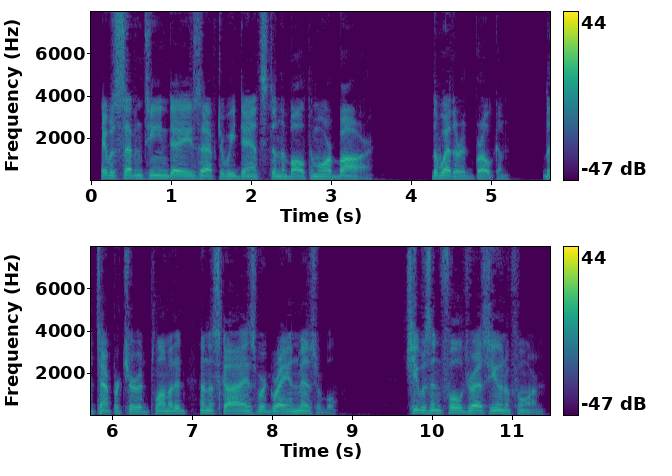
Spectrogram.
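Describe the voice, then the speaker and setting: A man reads a first-person thriller as an audiobook. His voice sits fairly low, with a forceful edge and a raspy grain. The sound is dry and close, with the measured phrasing of scripted narration. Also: no room sound.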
